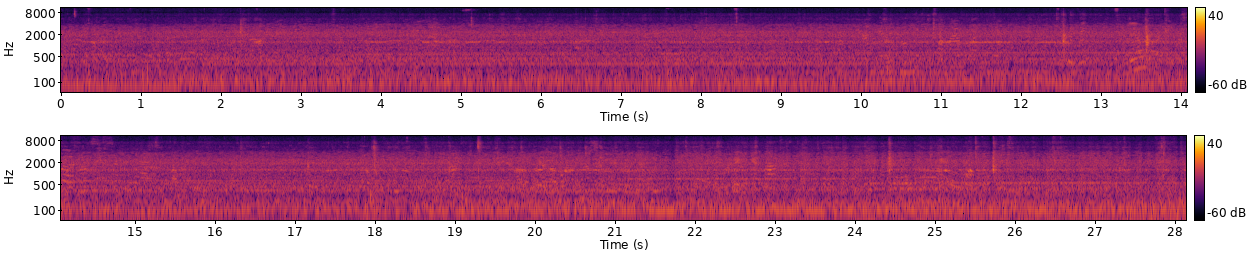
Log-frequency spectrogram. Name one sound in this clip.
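Water churns against a ferry's hull.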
